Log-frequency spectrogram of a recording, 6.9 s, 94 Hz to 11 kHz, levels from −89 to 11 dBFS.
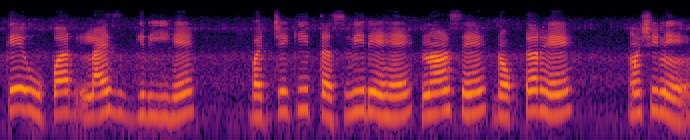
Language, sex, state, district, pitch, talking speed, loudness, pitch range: Hindi, female, Bihar, Darbhanga, 230 Hz, 130 wpm, -19 LUFS, 215-250 Hz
